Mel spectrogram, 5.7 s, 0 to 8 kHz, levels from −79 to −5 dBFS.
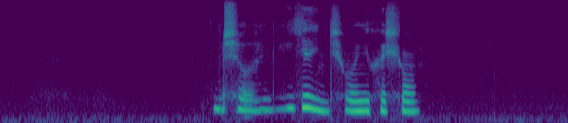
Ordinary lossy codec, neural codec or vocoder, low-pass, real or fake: none; codec, 16 kHz, 0.8 kbps, ZipCodec; none; fake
